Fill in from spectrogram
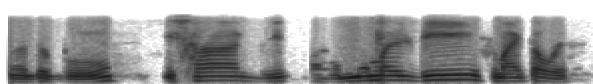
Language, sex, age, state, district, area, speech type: Manipuri, male, 45-60, Manipur, Kangpokpi, urban, conversation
